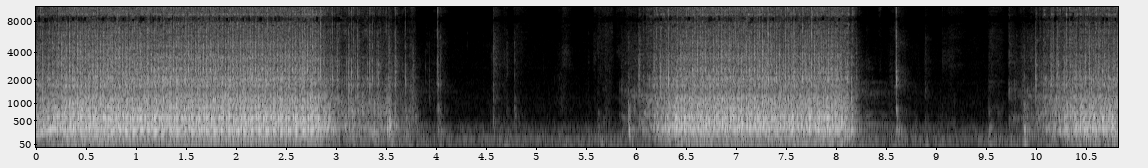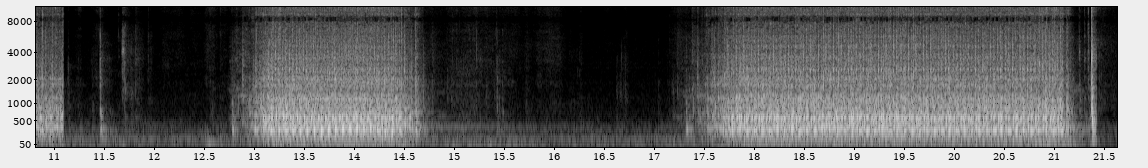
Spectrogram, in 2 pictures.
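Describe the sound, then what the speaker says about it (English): A sewing machine stitches quilt strips in five loud, close bursts of steady mechanical whirring and needle chatter, each lasting a few seconds and separated by quiet gaps. "let's go ahead and sew"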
